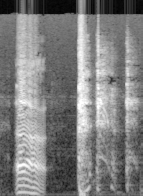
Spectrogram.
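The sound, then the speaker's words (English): A few harsh, throaty coughs burst out in quick succession after a short voiced throat sound, loud and abrupt, with brief pauses between them. “excuse me, we need a cough button.”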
